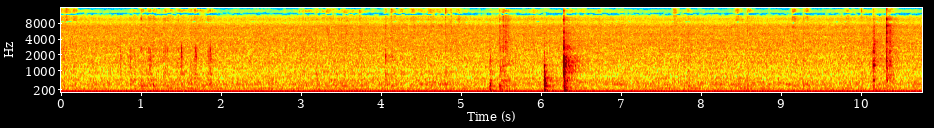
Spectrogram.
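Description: A small metal toggle clamp knocked twice against a wooden workbench as it is set down, about six seconds in, over a steady low hum; a couple of faint clicks come near the end.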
